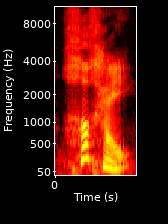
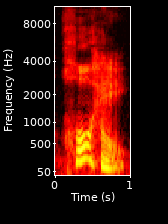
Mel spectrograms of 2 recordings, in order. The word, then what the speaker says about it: Jorge: Storm Jorge. Apparently that is how you pronounce it in Spanish.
